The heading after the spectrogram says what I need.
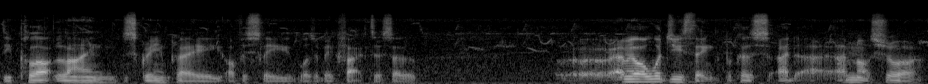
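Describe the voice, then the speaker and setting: A man's voice: deep voice, measured pace, a bit bright. A British man hosting a podcast, chatting casually about films in an informal, blunt way. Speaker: podcast host. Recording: noticeable background noise.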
